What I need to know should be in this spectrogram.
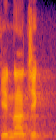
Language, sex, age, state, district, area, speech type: Maithili, male, 45-60, Bihar, Madhubani, rural, spontaneous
